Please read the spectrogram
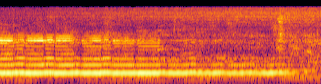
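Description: A wind instrument holding one long steady note, with a low steady tone sounding underneath it.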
